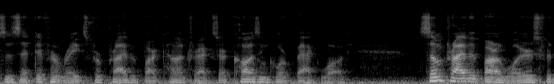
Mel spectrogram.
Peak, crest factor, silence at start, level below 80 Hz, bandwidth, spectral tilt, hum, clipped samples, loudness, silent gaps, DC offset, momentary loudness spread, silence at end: -10 dBFS; 20 dB; 0 s; -42 dBFS; 14.5 kHz; -6.5 dB/octave; none; under 0.1%; -30 LUFS; none; under 0.1%; 16 LU; 0 s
